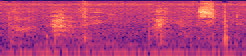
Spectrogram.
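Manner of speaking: soft tearful whisper. Real, not acted. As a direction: whisper as if holding back tears. Tearful whisper about husband.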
